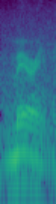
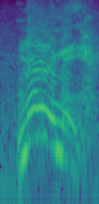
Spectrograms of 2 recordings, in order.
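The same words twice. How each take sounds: First: It is said quietly and flatly. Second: It is said loudly, with strong feeling.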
